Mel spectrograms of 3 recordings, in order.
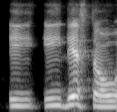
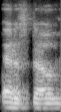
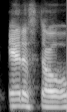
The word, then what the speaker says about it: Edisto: Edisto, I'm saying it wrong. I know I am. St. Helen. Edisto, yeah. Edisto, okay.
